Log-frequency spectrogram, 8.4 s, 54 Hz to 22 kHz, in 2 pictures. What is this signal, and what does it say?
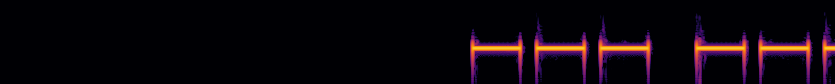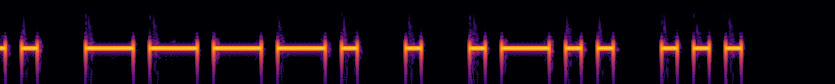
Morse code, heard as a keyed tone, about 15 wpm, 700 Hz. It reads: OZ9ELS
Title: DXCC-100 Call Signs - 6 Characters - Repeated 2x - 15wpm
